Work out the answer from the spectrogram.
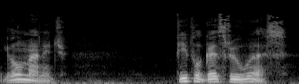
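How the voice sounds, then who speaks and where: An actor playing a pragmatic family doctor in a radio drama, consoling in a brisk, matter-of-fact way. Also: male voice, on the low side, animated, darkish tone, slightly rough, exaggerated voice.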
